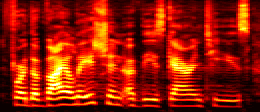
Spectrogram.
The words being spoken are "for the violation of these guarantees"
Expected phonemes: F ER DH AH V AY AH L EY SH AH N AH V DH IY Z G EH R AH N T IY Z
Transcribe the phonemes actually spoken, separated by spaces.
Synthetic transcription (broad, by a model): F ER DH AH V AY AH L EY SH AH N AH V DH IY Z G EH R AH N T IY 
